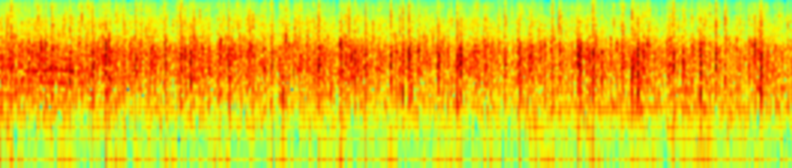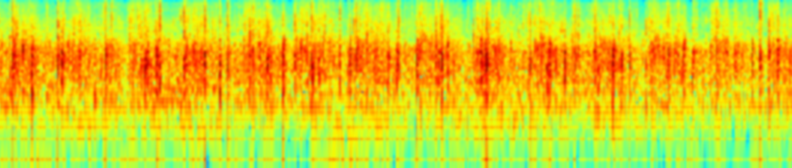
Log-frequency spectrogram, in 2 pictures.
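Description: Applause from the concert audience and the accordion orchestra on stage: dense, steady clapping.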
